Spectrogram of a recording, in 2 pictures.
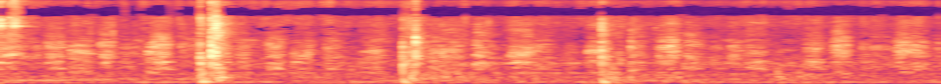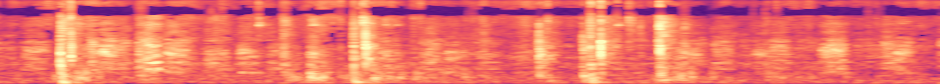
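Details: Playing swingball in the United Kingdom, a Border Collie pants in soft rapid huffs while the ball cracks loudly about once a second, with faint background hiss.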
